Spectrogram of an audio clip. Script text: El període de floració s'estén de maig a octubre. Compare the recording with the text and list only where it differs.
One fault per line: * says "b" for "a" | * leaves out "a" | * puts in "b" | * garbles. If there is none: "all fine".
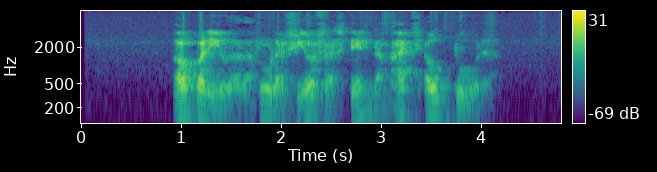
all fine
